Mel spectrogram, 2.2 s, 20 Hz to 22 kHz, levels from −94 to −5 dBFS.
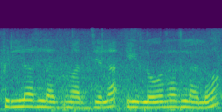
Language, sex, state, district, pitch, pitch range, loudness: Telugu, female, Andhra Pradesh, Krishna, 200 Hz, 190-215 Hz, -17 LUFS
